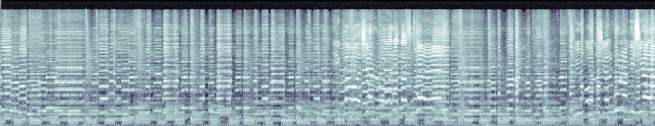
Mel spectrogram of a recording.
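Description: Instrumental chamamé played on a Hohner button accordion, with an acoustic guitar strumming an even beat underneath.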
